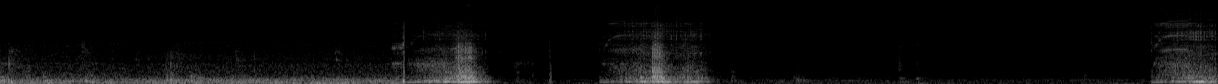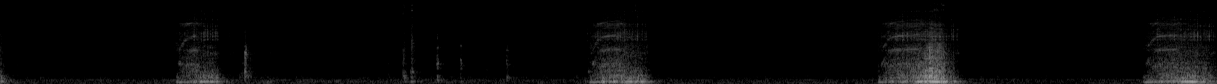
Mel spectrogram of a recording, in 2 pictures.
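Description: Sewing machine stitching the lining of a kurti sleeve, heard as repeated short bursts of fast mechanical whirring, about seven runs separated by quiet pauses, close by with no talking.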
